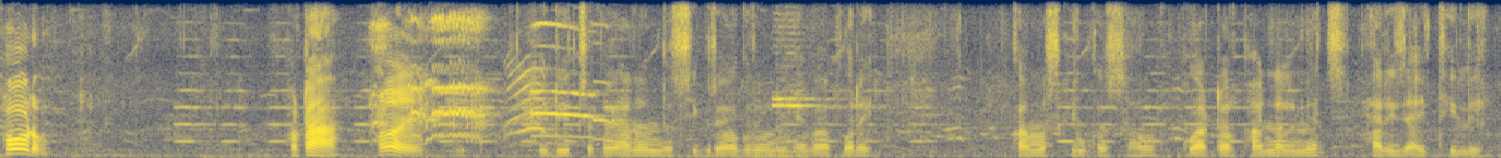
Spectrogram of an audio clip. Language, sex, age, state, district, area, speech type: Odia, male, 45-60, Odisha, Rayagada, rural, read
